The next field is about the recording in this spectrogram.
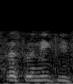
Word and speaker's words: Thessaloniki: People in Thessalonica or Thessaloniki, it's pronounced Thessaloniki today.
